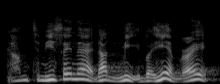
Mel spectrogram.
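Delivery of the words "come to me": gentle voice of God. Retold or imitated. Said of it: "and God is saying".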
